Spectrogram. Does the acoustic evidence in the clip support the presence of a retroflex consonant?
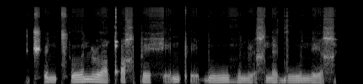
yes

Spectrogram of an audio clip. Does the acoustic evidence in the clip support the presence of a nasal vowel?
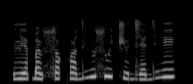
no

